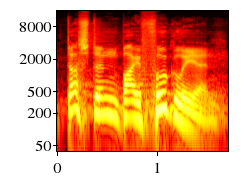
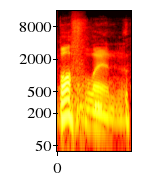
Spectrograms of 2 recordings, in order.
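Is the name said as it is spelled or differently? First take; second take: as spelled; differently. First: The name is read the way it is spelled. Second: The name is said unlike its spelling. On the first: The speaker calls it wrong. "that's the one name that I kind of botched up" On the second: The speaker calls it right. "they pronounce that Byfuglien"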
